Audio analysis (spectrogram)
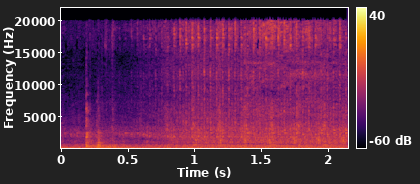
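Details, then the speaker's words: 2020 Toyota Camry SE at about 30K miles idling steadily with a fast, light ticking on top: normal direct-injection fuel pump noise, nothing to be alarmed of. "so the engine runs pretty good that sound that that extra sound that you guys hear the ticking that's there's nothing to be alarmed of it's just the uh the direct injected fuel pump and everything right here"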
